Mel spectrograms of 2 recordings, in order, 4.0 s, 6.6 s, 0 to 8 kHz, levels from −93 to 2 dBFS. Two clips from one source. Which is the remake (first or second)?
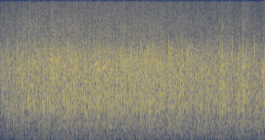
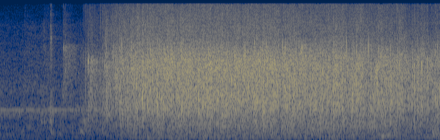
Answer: first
